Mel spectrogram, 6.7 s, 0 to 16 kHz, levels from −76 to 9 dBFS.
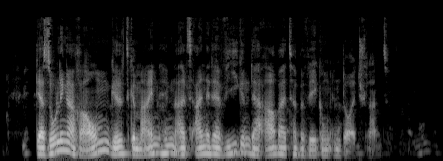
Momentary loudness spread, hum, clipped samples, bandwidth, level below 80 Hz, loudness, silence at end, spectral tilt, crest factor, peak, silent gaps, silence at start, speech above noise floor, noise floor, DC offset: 11 LU; none; under 0.1%; 11.5 kHz; -50 dBFS; -20 LUFS; 0.85 s; -6.5 dB/octave; 20 dB; 0 dBFS; none; 0.35 s; 35 dB; -54 dBFS; under 0.1%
